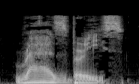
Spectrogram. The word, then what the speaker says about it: raspberries: fresas, strawberries, and frambuesas, raspberries. Now, raspberries is spelt R-A-S-P-B-E-R-R-I-E-S. But it's not raspberries, raspberries. The P is really silent.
